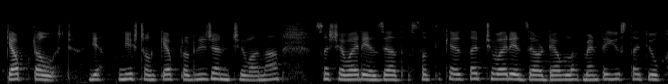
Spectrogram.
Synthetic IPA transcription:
kʲapʈɐlɐneʃnɐlkʲap̚ʲʈɐlɾid͡ʒɐnt͡ʃʰiʋɐnaːnsɐʃɐʋaɾʲɐzʲjaːd̪ɐsɐlt̪ikʲʰɐzʲt̪at͡ʃʰiʋaɾʲezʲjaːd̪ɖeʋlɐpmʲeɳʈɐjust̪at̪ʲukʰ

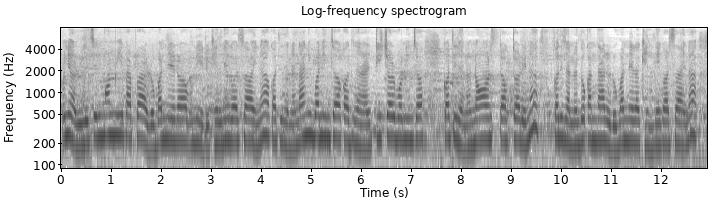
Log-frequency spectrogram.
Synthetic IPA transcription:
uniɦʌɾulet͡sʌĩmʌmːibapaɦʌɾubʌnːeɾʌuniɦʌɾukʰelneɡʌrt͡sʰʌɦʌjnʌkʌt̪id͡zʱʌnananibʌnint͡sʰʌkʌt̪id͡zʱʌnaʈit͡sʌrbʌnint͡sʰʌ | kʌt̪id͡zʱʌnanʌrsɖʌk̚ʈʌrɦʌjnʌ | kʌt̪id͡zʱʌnad̪okand̪arɦʌɾubʌnːeɾʌkʰelneɡʌrt͡sʰʌɦʌjnʌ

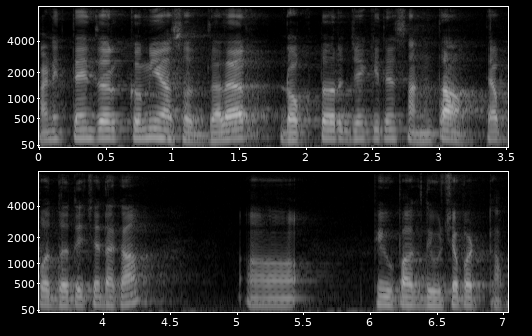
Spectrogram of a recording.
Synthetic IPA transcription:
aɽ̃it̪ɛ̃d͡zəɾkəmiːəsat̪̚d͡zaljaɾɖɔkʈəɾd͡ʑẽk̬it̪ɛ̃sãŋɡt̪at̪japəd̪ʱːət̪it͡ɕẽd̪aka | piwpakd̪iwt͡ɕepəɽʈ̪a

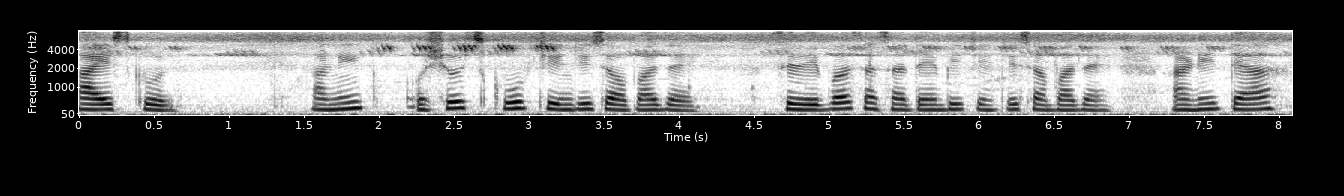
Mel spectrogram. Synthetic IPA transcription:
hajskuːl | aniəɕuskʰuːpt͡ɕẽɲd͡ʑisɔbad͡zae | silebəɾsasat̪ɛ̃bʱit͡ɕẽɲd͡ʑisɔbad͡zae | aɽ̃it̪ja

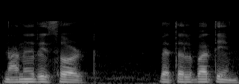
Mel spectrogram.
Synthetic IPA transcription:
nanuɾisoɾʈ | bet̪əlpat̪im

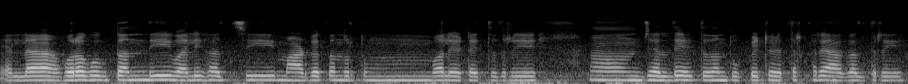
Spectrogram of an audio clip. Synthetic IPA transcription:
ɛ̰lːɐɦɔɾɐɡɦoːɡt̪ɐnd̪iʋɐliɦɐt͡ʃːimaːɽbeːkɐnd̪ɾut̪umbɐleːʈaːjt̪ɐd̪ɾi | d͡ʒɛld̪eɐjt̪ːad̪ɐnt̪upːeʈɦeɭt̪ɐɾkʰɐɾeaːɡɐlt̪ɾi

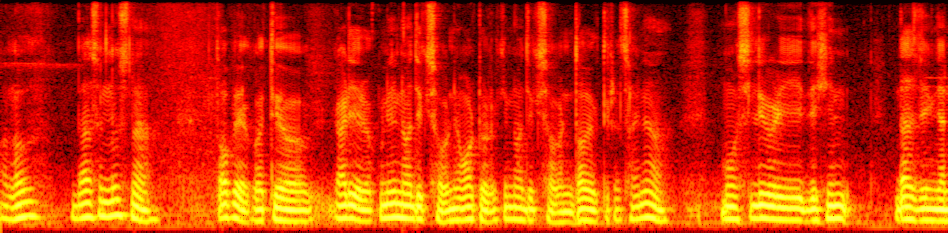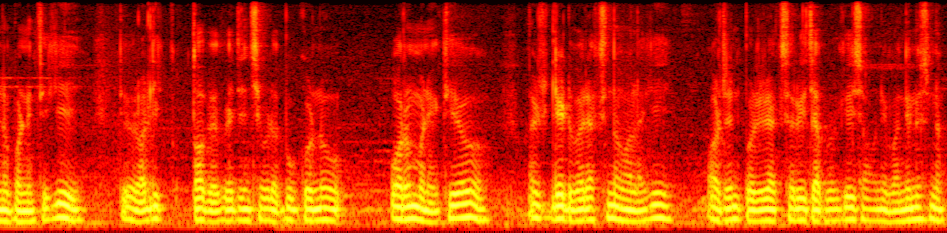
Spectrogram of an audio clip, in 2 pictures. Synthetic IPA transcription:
ɦʌlo | d̪as̬unːusnʌ | t̪ʌpajʌɾkot̪ʰjoɡaɽiʌɾukunʌjnʌd͡zik̚t͡sʰʌbʱʌneʌrʈoɦʌɾukinʌd͡zik̚t͡sʰʌbʱʌnet̪ʌpajkot̪ʰiɾʌt͡sʰʌjnʌ | mʌsiliɡʌɽid̪ekʰin | d̪asliŋd͡zanupʌrnet̪ʰjokit̪joʌɾuʌlik | t̪ʌpaj̃ʌrkoed͡zensiewɽabuk̚ɡʌrnu | ʌɾumbʱʌnekot̪ʰijo | ʌlileʈbʱʌeɾak̚t͡sʰʌnʌmʌlajɡi | ʌrd͡zen̚pʌɾiɾak̚t͡sʰʌɾuid͡zabʌɾukejsʰʌbʌnebʱʌ̃nd̪inusnʌ

